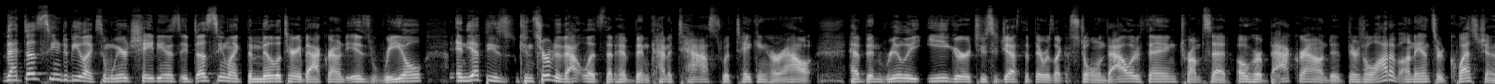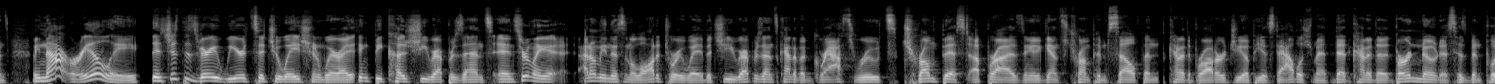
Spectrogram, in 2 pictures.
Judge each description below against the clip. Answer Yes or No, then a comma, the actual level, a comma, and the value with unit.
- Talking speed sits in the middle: No, fast, 225 wpm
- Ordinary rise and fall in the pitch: Yes, average, 4.2 semitones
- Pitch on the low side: Yes, low, 120 Hz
